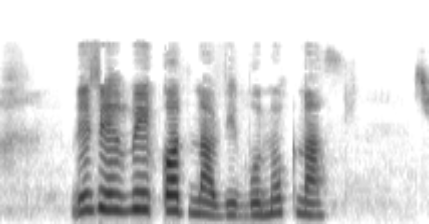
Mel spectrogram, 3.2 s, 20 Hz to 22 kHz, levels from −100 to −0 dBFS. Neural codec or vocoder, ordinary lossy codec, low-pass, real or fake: codec, 24 kHz, 1 kbps, SNAC; MP3, 48 kbps; 9.9 kHz; fake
